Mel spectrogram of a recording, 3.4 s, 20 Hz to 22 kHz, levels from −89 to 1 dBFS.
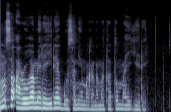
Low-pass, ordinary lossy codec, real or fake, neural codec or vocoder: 19.8 kHz; none; fake; vocoder, 44.1 kHz, 128 mel bands, Pupu-Vocoder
